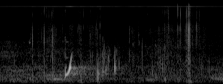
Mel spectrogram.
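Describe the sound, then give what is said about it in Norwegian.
A drink being poured into a large glass: soft, quiet liquid glugs and a few plopping drips in an irregular rhythm, with a brighter plop standing out early on. No one speaks. “Nå må jeg ha litt mer å drikke her nå.”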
